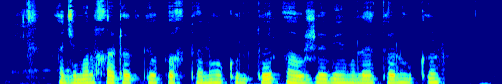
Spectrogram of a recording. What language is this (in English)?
Pashto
